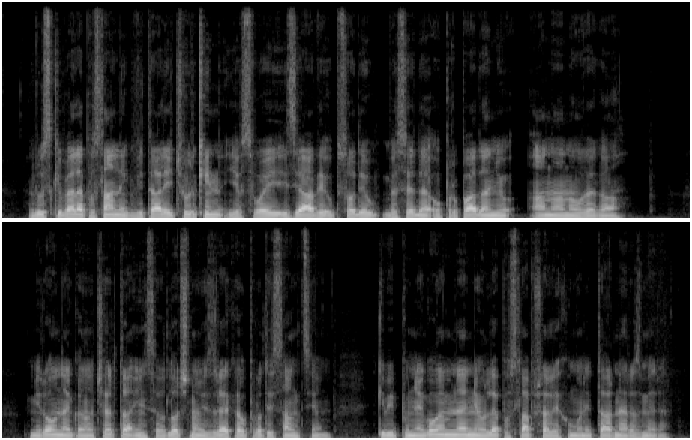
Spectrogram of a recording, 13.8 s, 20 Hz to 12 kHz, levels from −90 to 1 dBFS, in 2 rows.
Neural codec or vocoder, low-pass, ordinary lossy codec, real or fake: none; none; none; real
